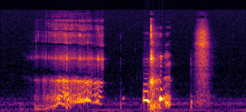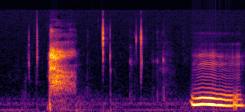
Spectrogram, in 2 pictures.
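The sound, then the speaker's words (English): ASMR-style sips of Apple Snapple: a few wet slurps and gulps separated by short pauses, ending in a drawn-out, satisfied voiced exhale. “Yeah, go take your first sip and then just tell the viewer.”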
